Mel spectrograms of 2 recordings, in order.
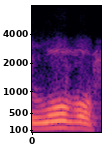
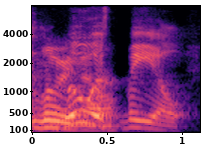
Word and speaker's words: Louisville: Because some people say Louisville or Louisville. No. It's Louisville. I say pretend you got a titty in your mouth, and that's how you say it.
